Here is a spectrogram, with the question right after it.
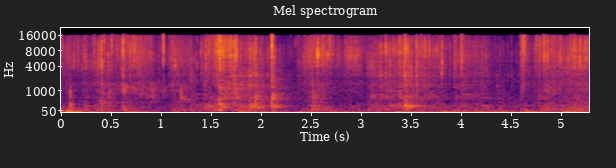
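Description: A pile of dry wafer biscuit crumbs is crushed and scratched with long natural nails on a stone surface. The result is a dense run of bright, crackly crunches and scrapes that cluster closely together, with no pauses between them.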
